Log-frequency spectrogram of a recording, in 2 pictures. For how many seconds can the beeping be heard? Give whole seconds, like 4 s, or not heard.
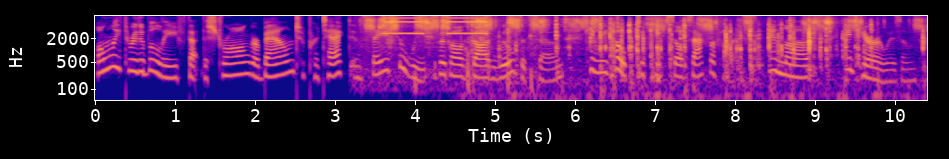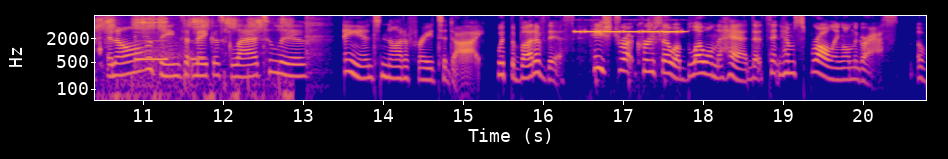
4 s.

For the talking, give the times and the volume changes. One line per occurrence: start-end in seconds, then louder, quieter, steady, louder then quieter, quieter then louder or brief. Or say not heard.
0.0-20.7 steady.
